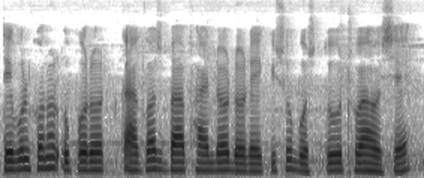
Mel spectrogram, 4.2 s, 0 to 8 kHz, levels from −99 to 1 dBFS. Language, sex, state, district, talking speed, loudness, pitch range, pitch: Assamese, male, Assam, Kamrup Metropolitan, 140 wpm, -16 LUFS, 130-145 Hz, 140 Hz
